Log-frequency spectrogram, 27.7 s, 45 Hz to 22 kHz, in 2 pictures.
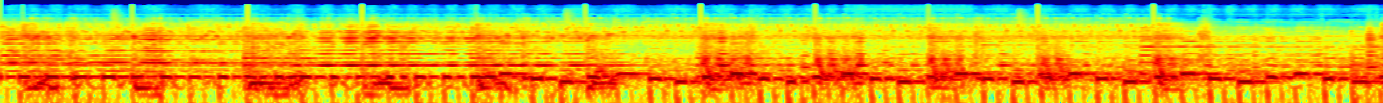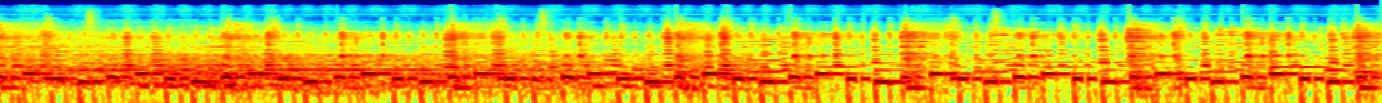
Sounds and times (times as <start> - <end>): Electronic music: 0.0 - 27.6.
